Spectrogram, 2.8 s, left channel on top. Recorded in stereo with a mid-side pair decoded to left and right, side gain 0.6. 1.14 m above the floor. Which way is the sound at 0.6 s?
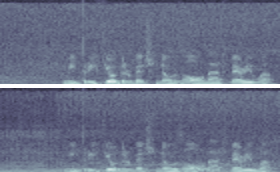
40° left.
